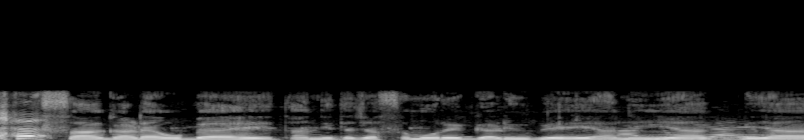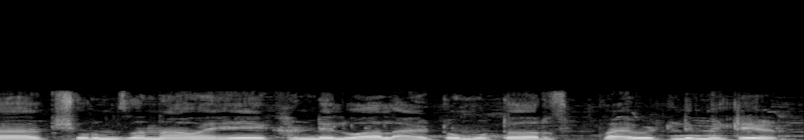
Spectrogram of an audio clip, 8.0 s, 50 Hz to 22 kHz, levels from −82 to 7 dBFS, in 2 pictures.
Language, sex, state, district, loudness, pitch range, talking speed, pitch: Marathi, male, Maharashtra, Washim, -15 LUFS, 140-145 Hz, 185 wpm, 145 Hz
